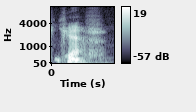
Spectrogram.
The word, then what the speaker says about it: Geoff: That's G-E-O-F-F. To me, that name is obviously pronounced Jeff. That's one of the variations of how it's spelt in the UK, at least.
